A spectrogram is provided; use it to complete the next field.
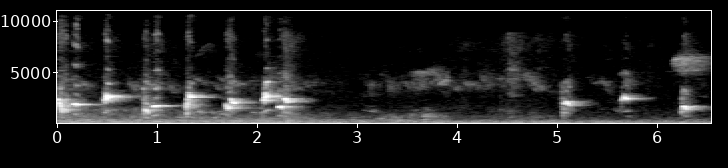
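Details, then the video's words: Sooty-headed bulbul master song for getting caged birds to sing: a quick string of crisp whistled notes, a pause of about two seconds with faint chirping, then three more clear whistles. "SUARA JERNIH PANCINGAN MASTERAN TRUCUKAN UNTUK BURUNG AGAR CEPAT BUNYI DAN GACOR"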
